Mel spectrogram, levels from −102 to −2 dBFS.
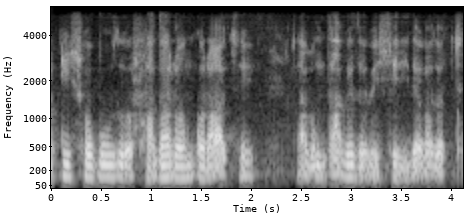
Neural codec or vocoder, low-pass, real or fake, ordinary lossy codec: vocoder, 22.05 kHz, 80 mel bands, HiFi-GAN; 5.4 kHz; fake; none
